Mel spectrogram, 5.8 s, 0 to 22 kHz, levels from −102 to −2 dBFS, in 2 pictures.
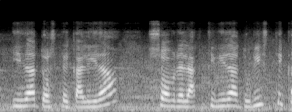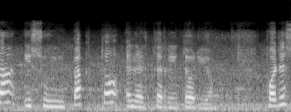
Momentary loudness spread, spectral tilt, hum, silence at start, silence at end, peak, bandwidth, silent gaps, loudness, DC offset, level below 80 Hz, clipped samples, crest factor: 8 LU; -6 dB/octave; none; 0 s; 0 s; -2 dBFS; 9.4 kHz; none; -17 LUFS; under 0.1%; -44 dBFS; under 0.1%; 16 dB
